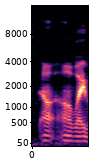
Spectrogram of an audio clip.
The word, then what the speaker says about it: Ave: Because Our Way was the Latin greeting. Even though it looks like Ave, they pronounce it.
